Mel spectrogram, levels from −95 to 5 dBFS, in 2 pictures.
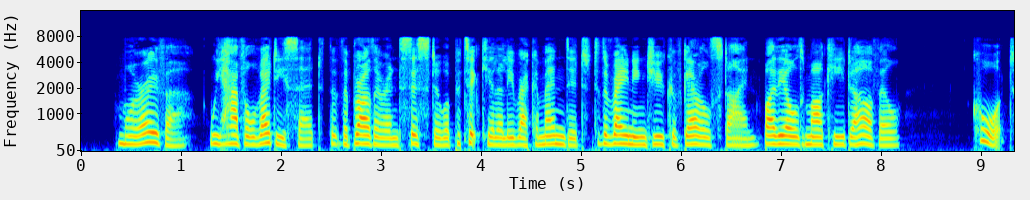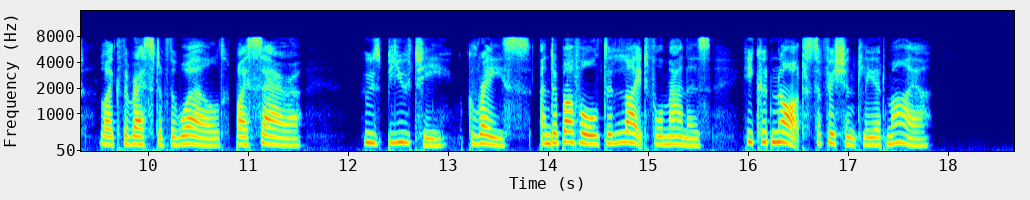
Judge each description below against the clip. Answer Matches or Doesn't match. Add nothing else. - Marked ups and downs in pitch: Doesn't match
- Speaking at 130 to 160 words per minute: Matches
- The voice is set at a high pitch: Matches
